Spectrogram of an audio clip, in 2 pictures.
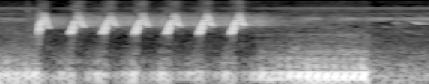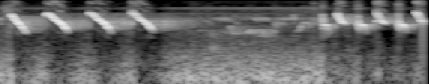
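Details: Bar-winged prinia, semi type, in song used to lure and train other birds: repeated high sweeping notes, then slower sharp descending whistles, with a low engine-like drone during the first half.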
